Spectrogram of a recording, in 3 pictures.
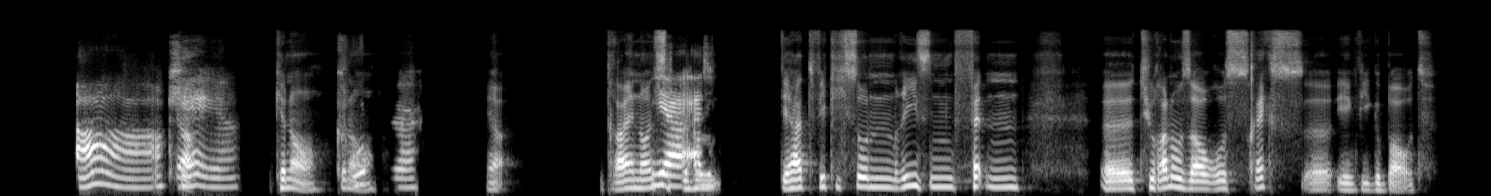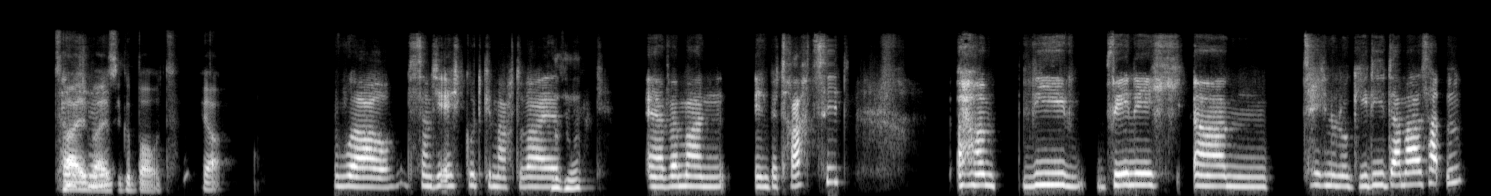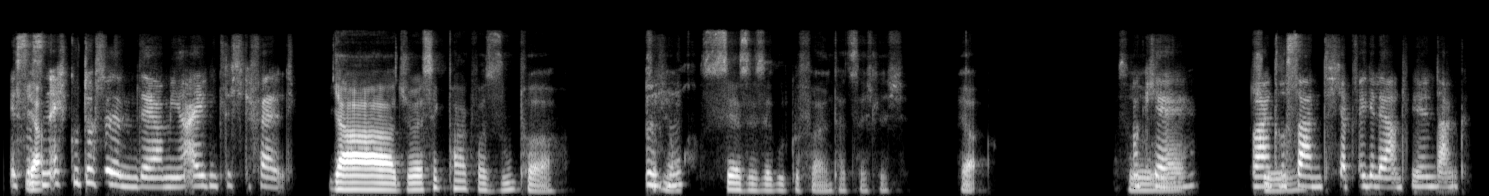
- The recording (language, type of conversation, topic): German, unstructured, Wie hat sich die Darstellung von Technologie in Filmen im Laufe der Jahre entwickelt?
- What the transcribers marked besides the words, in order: drawn out: "Ja"; "tschau" said as "tscho"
